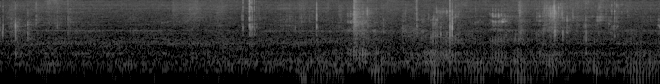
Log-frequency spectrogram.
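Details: A domestic cat settled on a lap purring in a small room. The low, continuous rumbling throb is broken by sharp clicks and light rustles of movement, and it grows a little louder toward the end.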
